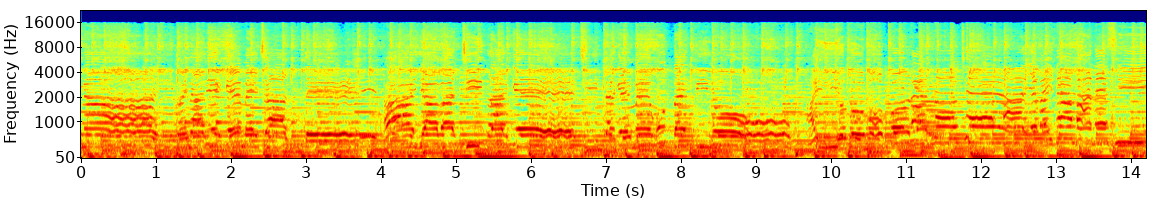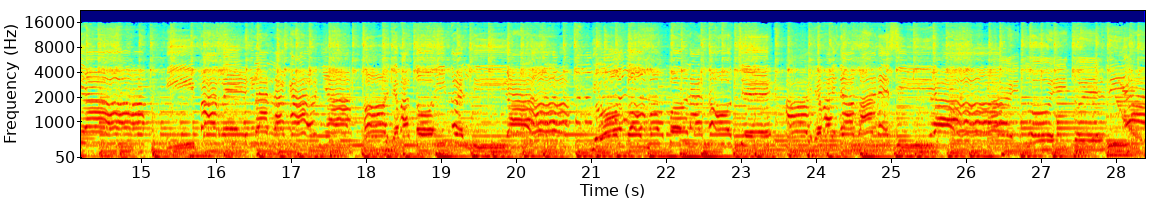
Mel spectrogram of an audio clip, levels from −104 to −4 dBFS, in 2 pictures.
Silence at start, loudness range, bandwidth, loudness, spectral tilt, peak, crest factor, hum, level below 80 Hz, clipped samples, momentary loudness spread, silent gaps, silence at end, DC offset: 0 s; 1 LU; 16.5 kHz; -11 LUFS; -4.5 dB/octave; 0 dBFS; 10 dB; none; -18 dBFS; under 0.1%; 2 LU; none; 0 s; under 0.1%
